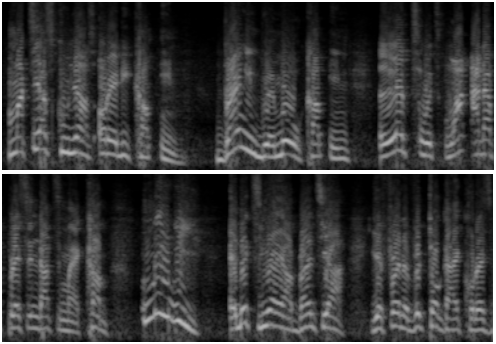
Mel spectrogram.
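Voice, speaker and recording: A man with a Ghanaian accent, a sports pundit giving energetic, analytical talk on a radio show and mixing in local phrases. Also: on the high side, no room sound.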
